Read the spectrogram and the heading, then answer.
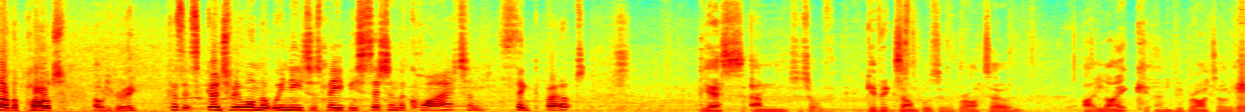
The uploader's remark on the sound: walking along a windy Brighton Beach in the south of England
